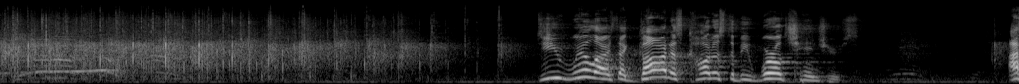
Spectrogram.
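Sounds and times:
audience applause: 0.0 - 4.8
speech: 5.4 - 8.6.

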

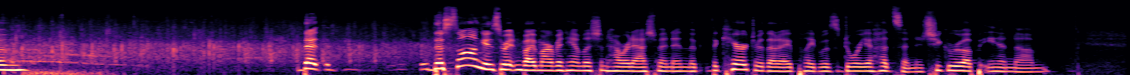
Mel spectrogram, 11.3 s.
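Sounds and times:
speech: 0.0 - 0.4, 3.1 - 3.5, 4.2 - 10.6
audience applause following a sung number: 0.0 - 5.7.

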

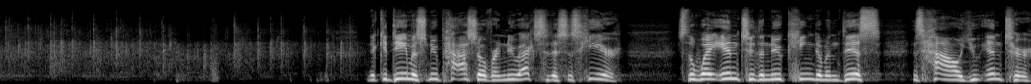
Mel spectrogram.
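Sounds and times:
crowd clapping: 0.0 - 4.3
speech: 3.7 - 10.3.

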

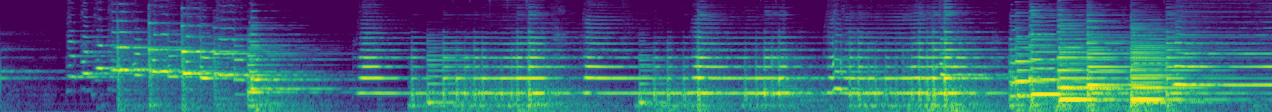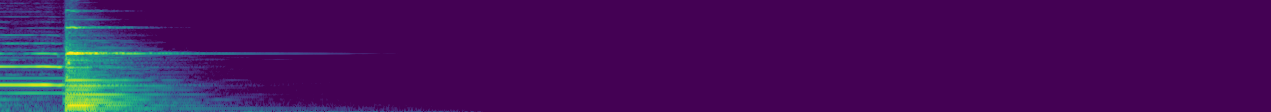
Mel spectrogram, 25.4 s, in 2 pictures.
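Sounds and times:
flute miniatures: 0.0 - 15.1.

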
